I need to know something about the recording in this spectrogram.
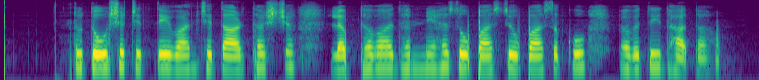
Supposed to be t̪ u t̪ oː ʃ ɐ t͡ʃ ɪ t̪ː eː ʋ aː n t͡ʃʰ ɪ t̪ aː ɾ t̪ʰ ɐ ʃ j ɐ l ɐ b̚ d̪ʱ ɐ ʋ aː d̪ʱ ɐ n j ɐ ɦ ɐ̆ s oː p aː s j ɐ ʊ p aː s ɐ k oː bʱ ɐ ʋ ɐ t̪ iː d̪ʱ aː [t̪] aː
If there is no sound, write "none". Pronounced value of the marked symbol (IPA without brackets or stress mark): t̪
